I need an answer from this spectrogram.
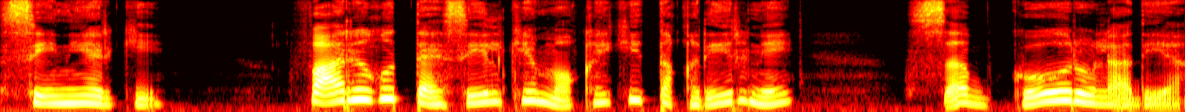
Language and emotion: Urdu, sad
